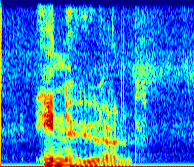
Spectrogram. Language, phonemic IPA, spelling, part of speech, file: Dutch, /ˈɪnhyrə(n)/, inhuren, verb, Nl-inhuren.ogg
- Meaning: 1. to hire (workforce, etc.) 2. to rent (obtain temporary possession of an object in exchange for money)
